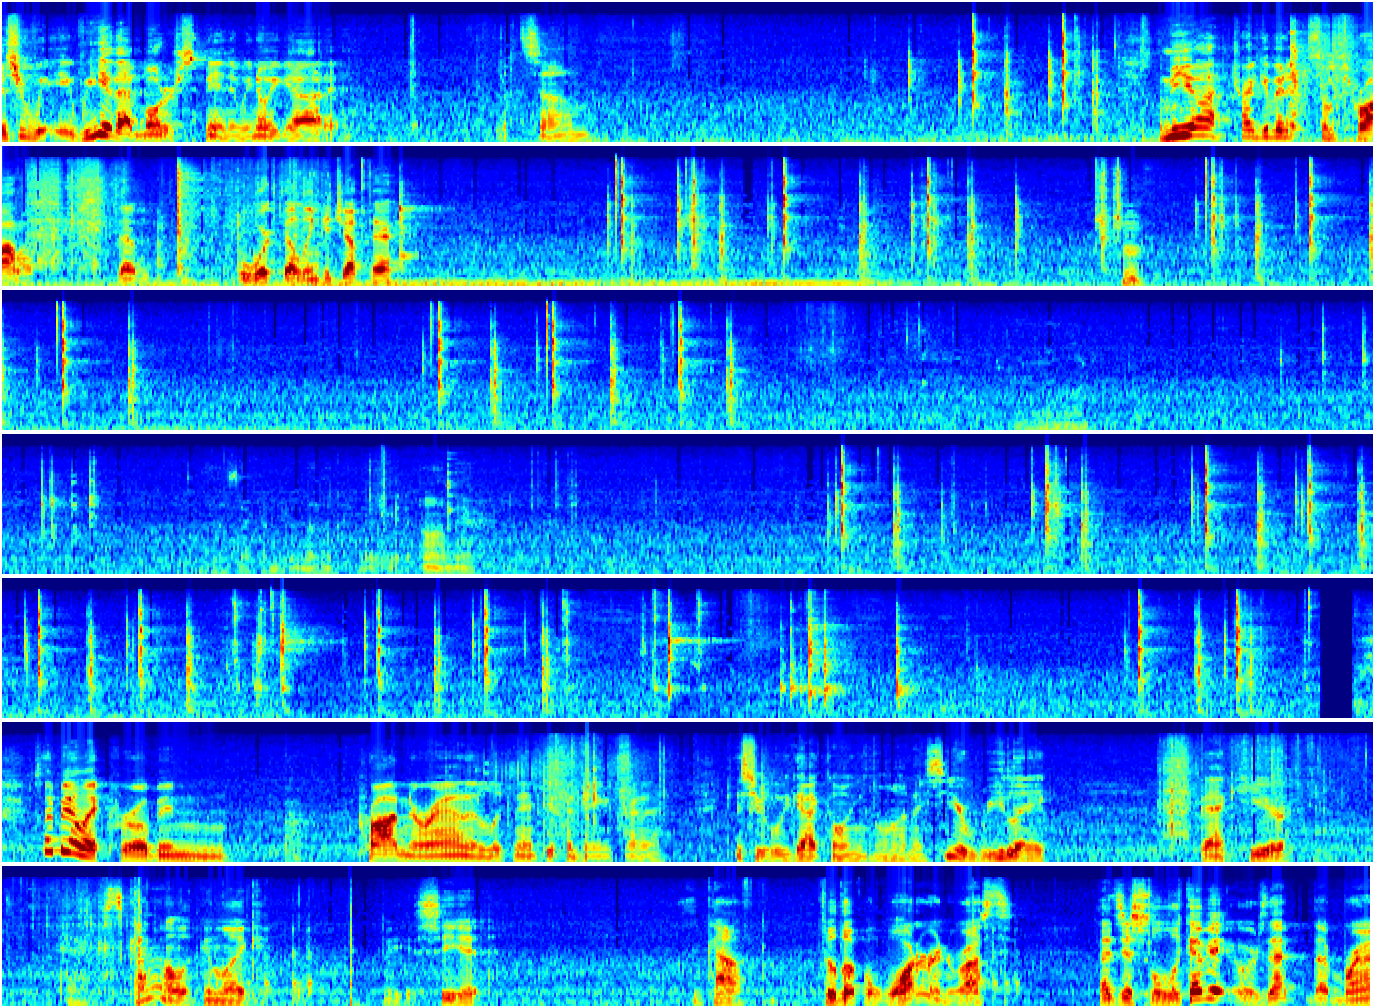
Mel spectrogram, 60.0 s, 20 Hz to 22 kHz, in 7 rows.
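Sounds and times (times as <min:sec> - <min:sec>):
faint steady hum: 0:00.0 - 0:59.9
relays clicking: 0:12.3 - 0:18.1, 0:30.8 - 0:40.4, 0:41.3 - 0:42.5.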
